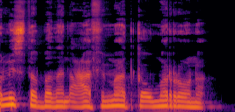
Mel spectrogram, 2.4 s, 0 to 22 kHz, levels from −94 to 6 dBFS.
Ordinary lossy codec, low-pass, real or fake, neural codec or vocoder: none; none; real; none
